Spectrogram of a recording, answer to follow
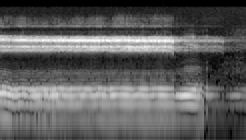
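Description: A man's voice in melodic Quran recitation, holding the drawn-out last word of the verse ('alīm') on one long note. The note settles slightly lower at the start and fades out near the end.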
